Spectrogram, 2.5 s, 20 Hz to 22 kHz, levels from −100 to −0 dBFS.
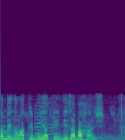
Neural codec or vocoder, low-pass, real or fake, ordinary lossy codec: none; 7.2 kHz; real; none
